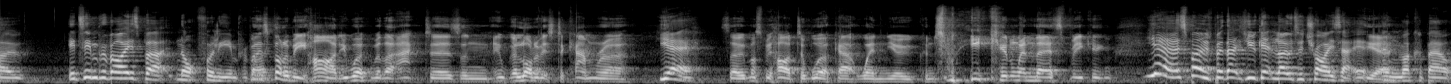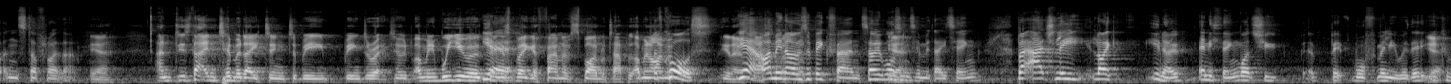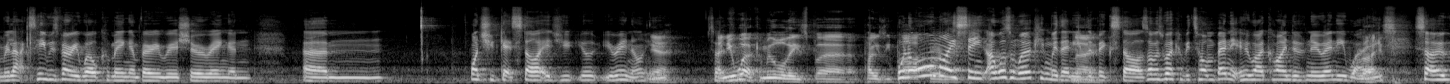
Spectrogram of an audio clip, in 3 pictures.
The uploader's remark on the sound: Leicester Square Theatre Podcast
